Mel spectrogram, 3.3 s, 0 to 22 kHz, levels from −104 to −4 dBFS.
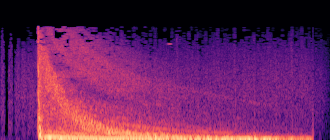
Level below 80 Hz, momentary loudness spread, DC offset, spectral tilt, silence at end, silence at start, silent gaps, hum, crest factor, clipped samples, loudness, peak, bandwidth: -22 dBFS; 19 LU; 2%; -5 dB/octave; 0 s; 0 s; none; none; 16 dB; under 0.1%; -24 LUFS; -4 dBFS; 11.5 kHz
